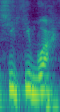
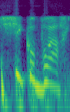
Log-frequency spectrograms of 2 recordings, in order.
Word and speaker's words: Chico Buarque: Chiqui Buarque là. Comment ça s'appelle? Chico Buarque. Chico Buarque. Attends, comment ça s'écrit?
